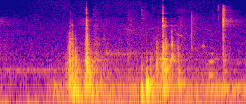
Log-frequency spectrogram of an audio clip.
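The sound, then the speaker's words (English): A door handle is turned and the door opens, heard as a few sharp mechanical clicks and clacks of the latch in two short bursts, followed by a faint final click. “And took the handle and turned it and opened it.”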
